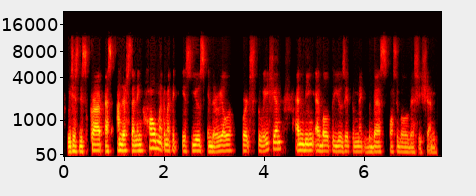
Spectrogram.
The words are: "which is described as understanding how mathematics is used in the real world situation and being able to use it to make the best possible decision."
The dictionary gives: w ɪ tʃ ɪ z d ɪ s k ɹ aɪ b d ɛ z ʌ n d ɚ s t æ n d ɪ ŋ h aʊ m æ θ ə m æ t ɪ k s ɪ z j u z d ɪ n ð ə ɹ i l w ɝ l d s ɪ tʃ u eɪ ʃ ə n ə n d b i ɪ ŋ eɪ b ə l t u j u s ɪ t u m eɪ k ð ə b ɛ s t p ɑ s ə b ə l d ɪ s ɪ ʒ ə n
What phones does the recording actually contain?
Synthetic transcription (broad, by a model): w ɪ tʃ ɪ s d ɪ s k ɹ aɪ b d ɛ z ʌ n d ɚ s t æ n d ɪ ŋ h aʊ m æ t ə m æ t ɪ k ɪ s j u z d ɪ n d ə ɹ i l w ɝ d s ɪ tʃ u eɪ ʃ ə n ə n b i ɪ ŋ eɪ b ə l t u j u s ɪ t u m eɪ k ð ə b ɛ s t p ɑ s ə b ə l d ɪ s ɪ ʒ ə n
